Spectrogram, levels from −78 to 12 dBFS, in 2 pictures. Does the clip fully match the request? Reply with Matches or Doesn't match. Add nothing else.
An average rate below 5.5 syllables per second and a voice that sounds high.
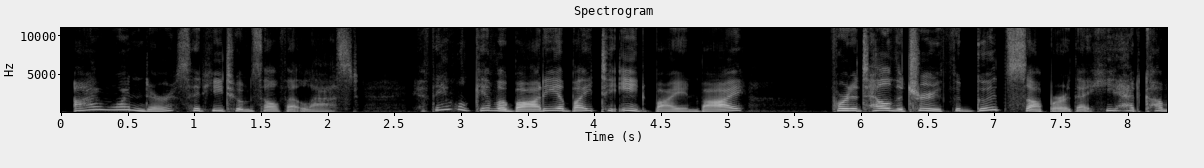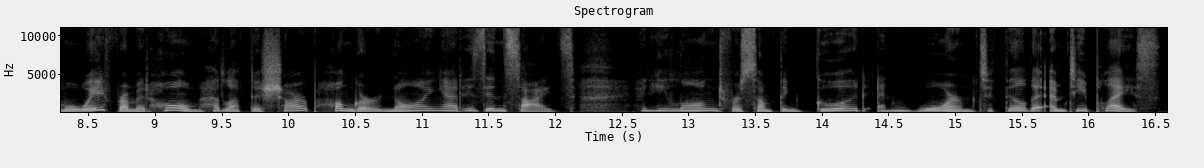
Matches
